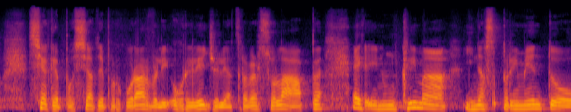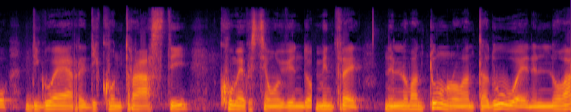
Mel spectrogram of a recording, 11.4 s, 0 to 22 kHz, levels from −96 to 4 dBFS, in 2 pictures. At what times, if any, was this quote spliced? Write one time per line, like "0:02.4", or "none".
0:03.7
0:04.6
0:08.2
0:08.8

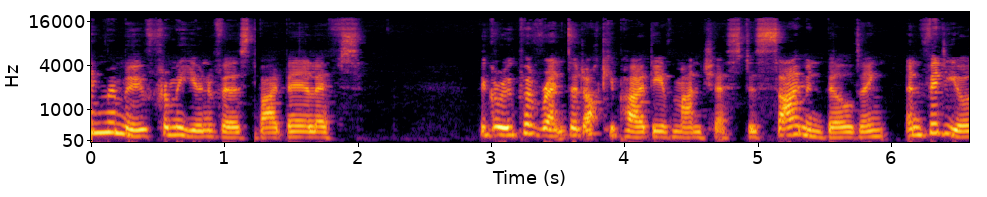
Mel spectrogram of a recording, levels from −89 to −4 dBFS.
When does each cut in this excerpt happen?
0:01.2
0:03.6
0:04.2

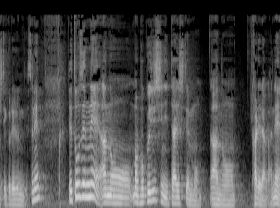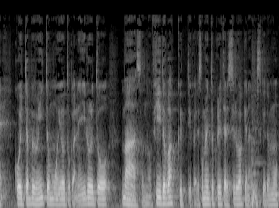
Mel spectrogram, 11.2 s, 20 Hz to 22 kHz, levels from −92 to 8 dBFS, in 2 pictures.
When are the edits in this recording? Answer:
0:09.6

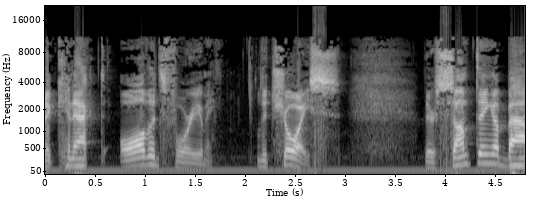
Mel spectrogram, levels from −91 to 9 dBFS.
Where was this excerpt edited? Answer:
0:01.1
0:01.6
0:02.1

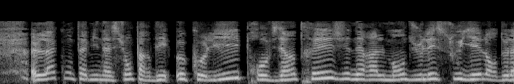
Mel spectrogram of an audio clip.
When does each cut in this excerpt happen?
none

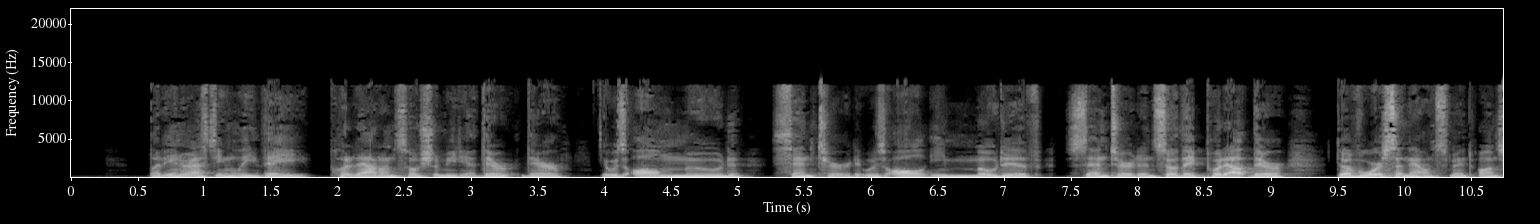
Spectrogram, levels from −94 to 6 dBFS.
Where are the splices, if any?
0:07.4

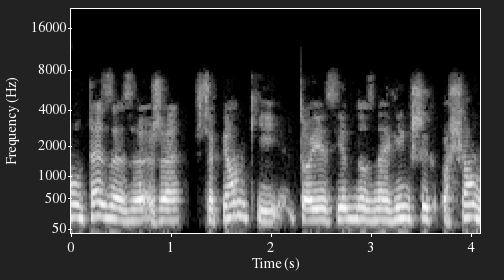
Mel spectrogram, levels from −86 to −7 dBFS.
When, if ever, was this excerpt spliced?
0:01.2

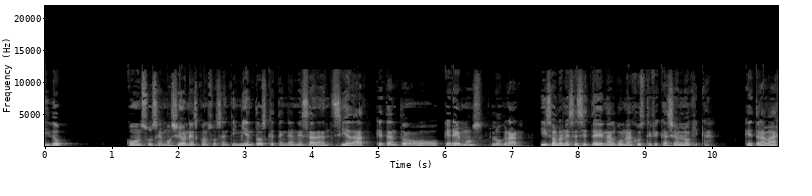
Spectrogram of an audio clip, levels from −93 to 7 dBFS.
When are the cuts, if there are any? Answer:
0:04.9
0:07.3

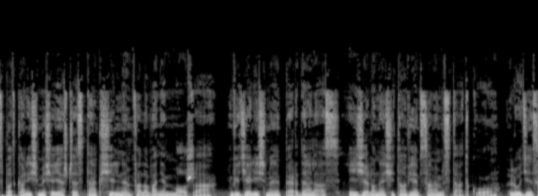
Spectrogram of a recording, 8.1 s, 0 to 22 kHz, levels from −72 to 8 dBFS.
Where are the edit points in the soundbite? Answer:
0:06.3

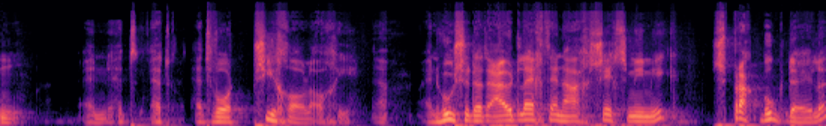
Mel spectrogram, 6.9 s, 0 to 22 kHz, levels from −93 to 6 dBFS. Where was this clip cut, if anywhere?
0:01.5

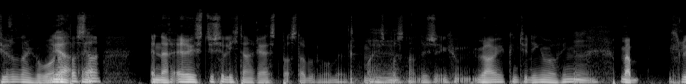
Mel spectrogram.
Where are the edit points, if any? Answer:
none

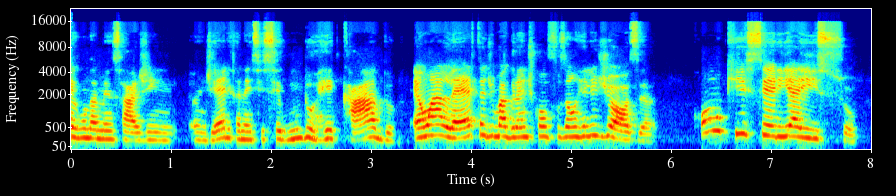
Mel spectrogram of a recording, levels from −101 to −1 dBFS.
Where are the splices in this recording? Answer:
0:03.3

